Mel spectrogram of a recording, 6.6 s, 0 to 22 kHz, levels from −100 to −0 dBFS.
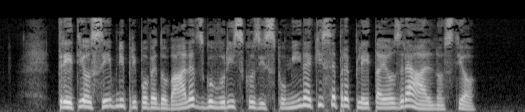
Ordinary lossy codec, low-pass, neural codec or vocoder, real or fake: MP3, 48 kbps; 19.8 kHz; vocoder, 44.1 kHz, 128 mel bands, Pupu-Vocoder; fake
